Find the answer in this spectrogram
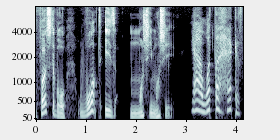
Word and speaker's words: moshi moshi: It's not mochi, like mochi, but Yeah, mochi mochi. And sometimes I hear people say mushi mushi, which is completely incorrectly pronounced. That's usually students of Japanese, but it's actually moshi moshi.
